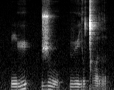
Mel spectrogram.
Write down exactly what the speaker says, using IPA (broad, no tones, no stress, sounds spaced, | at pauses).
ŋ y | ʒ u | β y j u ɡ͡ǀ ɔ r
